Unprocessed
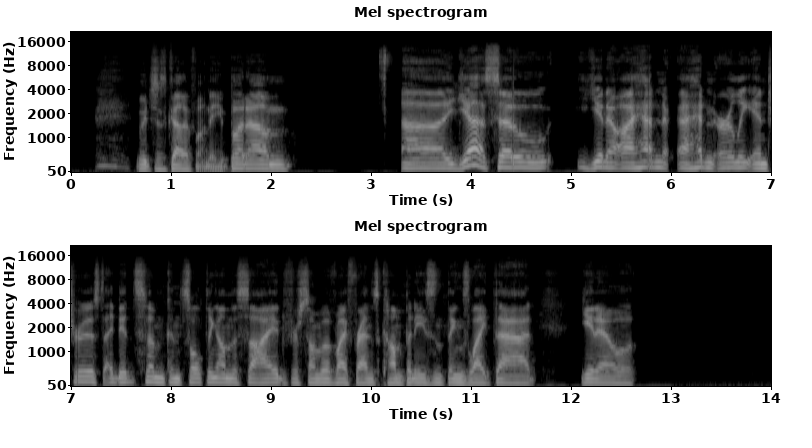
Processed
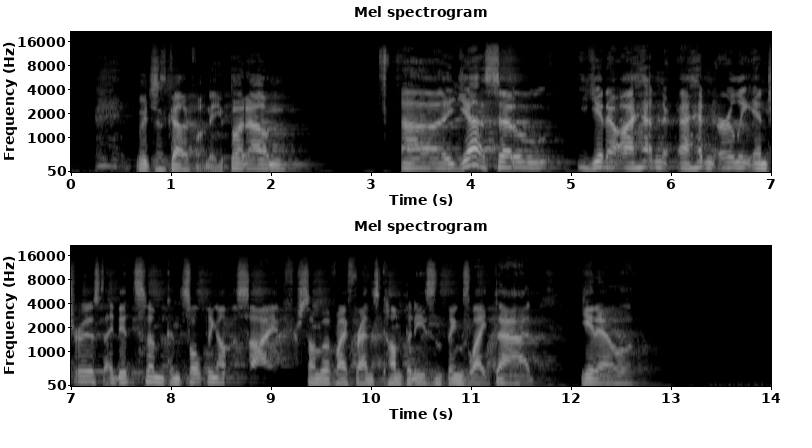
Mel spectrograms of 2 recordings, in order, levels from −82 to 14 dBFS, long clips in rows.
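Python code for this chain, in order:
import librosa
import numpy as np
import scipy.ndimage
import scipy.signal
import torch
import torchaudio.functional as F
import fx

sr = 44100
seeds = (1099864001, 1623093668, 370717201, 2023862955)

y = fx.dereverb_blind(x, sr, rt60_s=1.5)
y = fx.steep_highpass(y, sr, hz=650.0, slope=96, at=(8.53, 9.36))
y = fx.rev_plate(y, sr, seeds[0], rt60_s=0.58, hf_ratio=0.75, predelay_ms=115, drr_db=18.5)
y = F.gain(torch.from_numpy(y), 1.5).numpy()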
